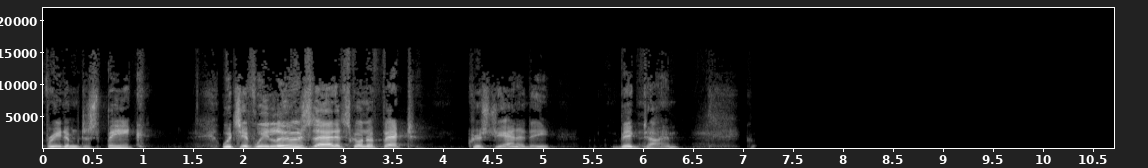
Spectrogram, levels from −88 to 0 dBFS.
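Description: The signal carries no technical faults, and the smooth fade-out that begins around 6.5 s and ends at 7.15 s is an ordinary editing choice rather than a defect.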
